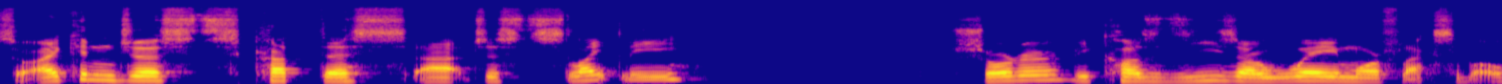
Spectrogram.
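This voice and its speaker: Very slow speech with a non-native accent. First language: not English. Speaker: 3D printer builder livestreamer. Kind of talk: live workshop stream, casual chat. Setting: workshop. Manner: halting, with fillers.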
